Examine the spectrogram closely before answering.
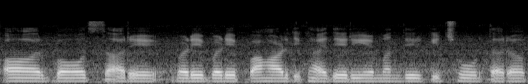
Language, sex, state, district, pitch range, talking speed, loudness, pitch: Hindi, male, Chhattisgarh, Raipur, 145-150 Hz, 160 wpm, -15 LUFS, 145 Hz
